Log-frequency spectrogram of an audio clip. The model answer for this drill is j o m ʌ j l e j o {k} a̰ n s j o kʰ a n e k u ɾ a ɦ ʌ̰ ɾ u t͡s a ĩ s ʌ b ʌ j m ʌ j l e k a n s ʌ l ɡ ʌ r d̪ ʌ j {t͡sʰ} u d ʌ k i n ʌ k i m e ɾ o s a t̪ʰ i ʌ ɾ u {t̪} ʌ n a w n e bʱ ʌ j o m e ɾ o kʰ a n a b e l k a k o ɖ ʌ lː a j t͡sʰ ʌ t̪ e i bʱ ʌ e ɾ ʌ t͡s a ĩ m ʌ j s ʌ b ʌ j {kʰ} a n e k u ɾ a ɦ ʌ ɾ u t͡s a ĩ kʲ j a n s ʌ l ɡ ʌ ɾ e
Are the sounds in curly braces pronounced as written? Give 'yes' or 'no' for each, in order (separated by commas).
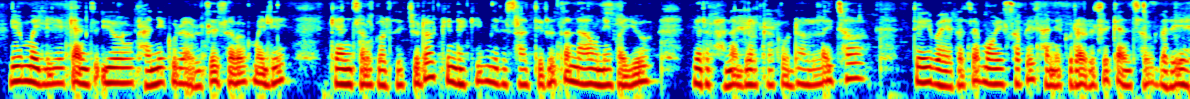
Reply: yes, yes, yes, yes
